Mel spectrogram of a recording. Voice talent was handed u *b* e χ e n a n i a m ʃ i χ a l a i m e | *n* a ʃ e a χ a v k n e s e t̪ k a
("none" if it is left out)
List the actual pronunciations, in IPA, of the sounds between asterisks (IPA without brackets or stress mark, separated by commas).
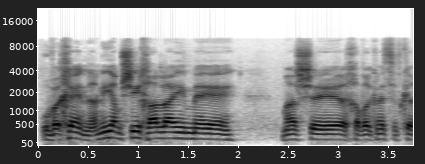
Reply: v, m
